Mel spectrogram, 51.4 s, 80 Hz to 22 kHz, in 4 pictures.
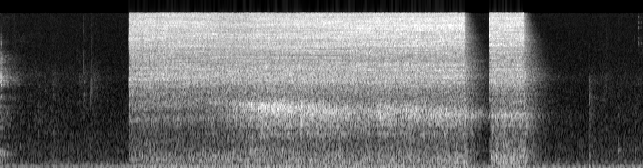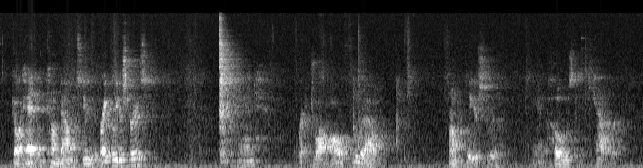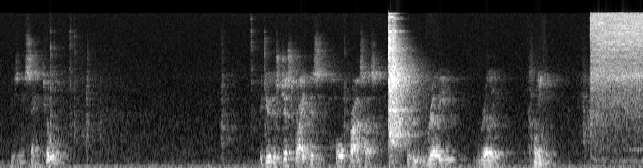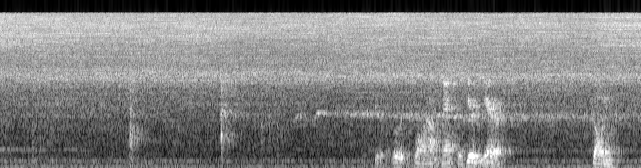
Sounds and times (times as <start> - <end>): Steam: 2.6 - 10.7, 37.5 - 51.4
Speech: 13.1 - 16.0, 17.6 - 18.2, 18.8 - 20.6, 21.8 - 27.1, 30.9 - 36.9, 46.1 - 48.8, 50.4 - 51.0.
